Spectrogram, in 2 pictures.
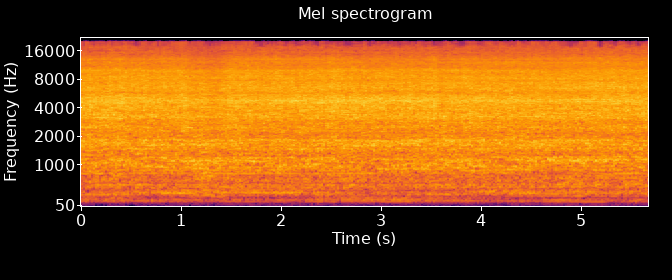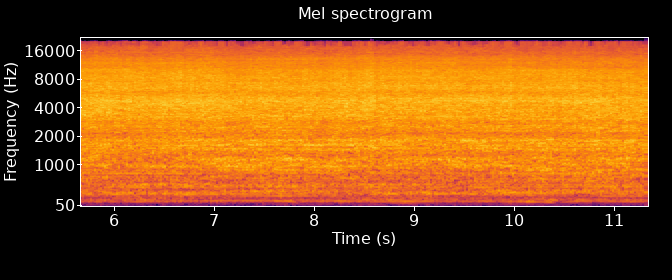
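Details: JaxVax Senior upright vacuum after refurbishment, running on carpet: steady even motor roar at one pitch, no rattles, knocks or bearing squeal; runs like a sewing machine and vibrates the floor.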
